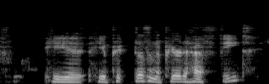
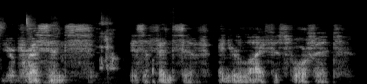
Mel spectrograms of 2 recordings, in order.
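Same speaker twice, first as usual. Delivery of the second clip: hushed, whispered dark superhero voice; 11 semitones lower, 3 dB quieter than usual.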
